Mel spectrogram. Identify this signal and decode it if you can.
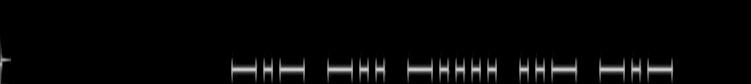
Morse code, heard as a keyed tone, about 15 wpm, 700 Hz. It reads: KD6UK
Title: USA Call Signs - 5 Characters - Repeated 2x - 15wpm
